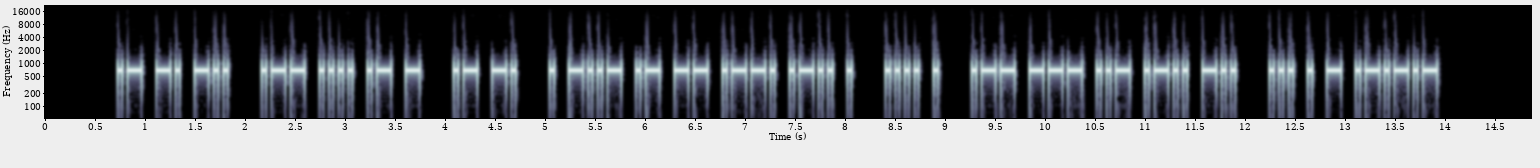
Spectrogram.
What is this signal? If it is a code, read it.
Morse code, heard as a keyed tone, about 25 wpm, 700 Hz. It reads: AND WHAT AN EXAMPLE HE WOULD SET.
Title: Sentences from Top 1000 Words - Review Part 1 - 25wpm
